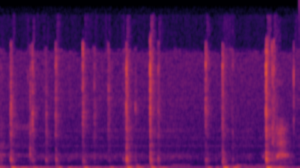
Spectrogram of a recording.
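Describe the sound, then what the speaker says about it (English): Rapid, uneven clatter of keys on a computer keyboard, close and fairly loud, with short bursts and brief pauses as someone types lines of text, no voices. "trying to watch my screen and type"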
